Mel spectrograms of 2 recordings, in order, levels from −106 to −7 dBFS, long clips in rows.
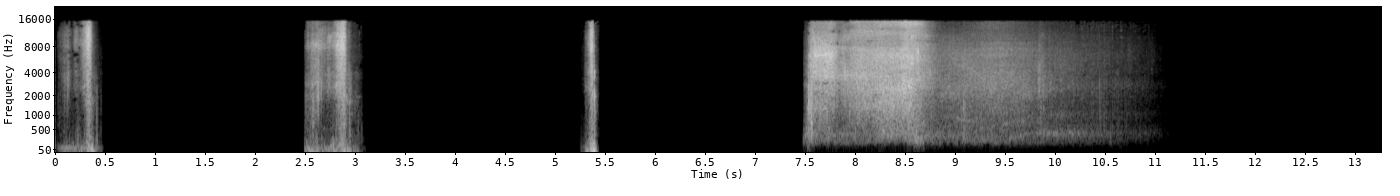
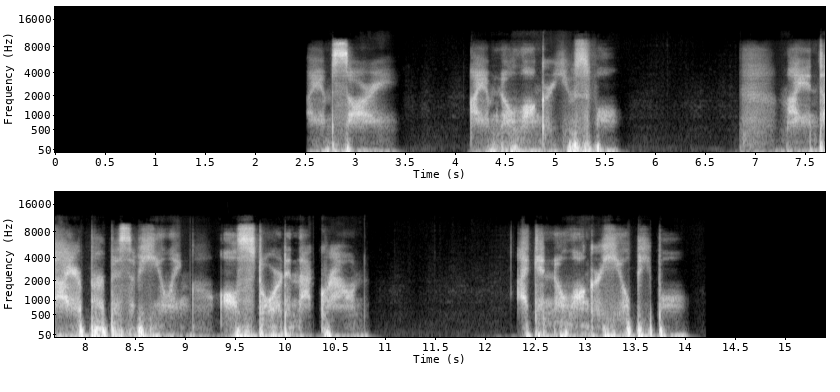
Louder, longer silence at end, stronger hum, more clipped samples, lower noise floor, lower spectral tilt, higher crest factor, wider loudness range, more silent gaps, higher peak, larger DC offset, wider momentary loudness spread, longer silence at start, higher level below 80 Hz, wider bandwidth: about the same, -20 LUFS vs -19 LUFS; first, 3.35 s vs 1.4 s; neither; neither; second, -71 dBFS vs -76 dBFS; second, 3.5 dB/octave vs -2.5 dB/octave; about the same, 26 dB vs 22 dB; first, 12 LU vs 7 LU; first, 0.48-2.49 s, 3.10-5.26 s, 5.44-7.48 s vs none; about the same, -2 dBFS vs -2 dBFS; neither; about the same, 21 LU vs 19 LU; second, 0.1 s vs 2.5 s; second, -58 dBFS vs -28 dBFS; first, 15.5 kHz vs 10 kHz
